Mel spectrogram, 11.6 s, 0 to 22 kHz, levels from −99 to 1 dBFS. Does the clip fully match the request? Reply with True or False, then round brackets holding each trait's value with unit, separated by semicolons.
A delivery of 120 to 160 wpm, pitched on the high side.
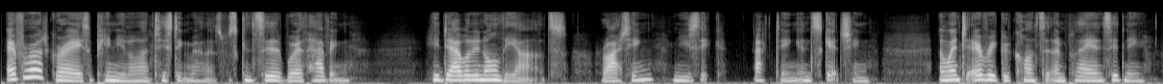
True (155 wpm; 195 Hz)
